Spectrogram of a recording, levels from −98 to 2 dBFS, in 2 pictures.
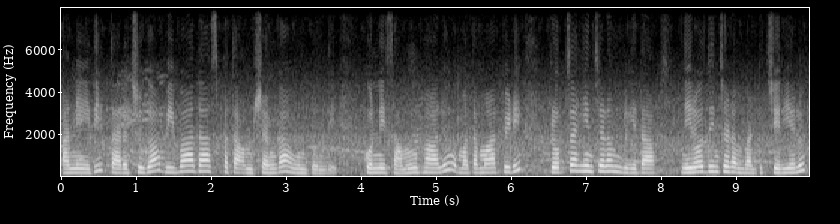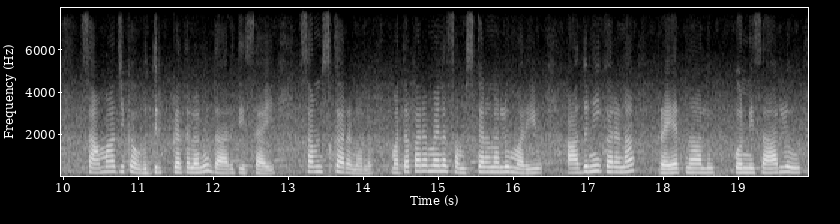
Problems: background sounds at intervals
